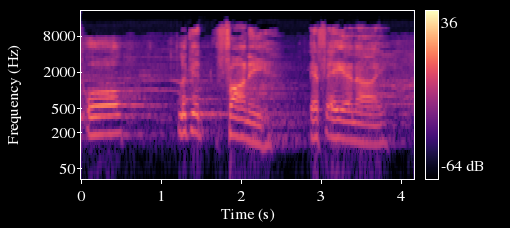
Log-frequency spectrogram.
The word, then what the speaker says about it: Fani: It's all, look at Fani, F-A-N-I. It should be pronounced Fanny. Fanny. Fani. Fani. They say she gets very upset if you call her Fanny, F-A-N-I.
